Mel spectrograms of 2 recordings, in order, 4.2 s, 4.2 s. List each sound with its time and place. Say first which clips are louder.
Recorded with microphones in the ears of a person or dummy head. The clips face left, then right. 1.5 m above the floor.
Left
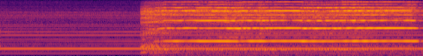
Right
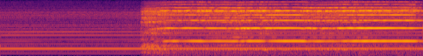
1.4 s a violin: even; 50° left (ahead or behind), 6 m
